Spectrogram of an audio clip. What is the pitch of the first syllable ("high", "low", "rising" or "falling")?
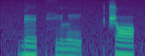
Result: high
